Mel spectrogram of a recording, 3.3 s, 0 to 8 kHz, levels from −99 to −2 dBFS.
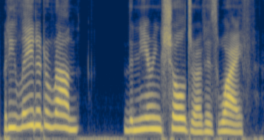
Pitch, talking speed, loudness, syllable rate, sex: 235 Hz, 200 wpm, -16 LUFS, 5.3 syllables/s, female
